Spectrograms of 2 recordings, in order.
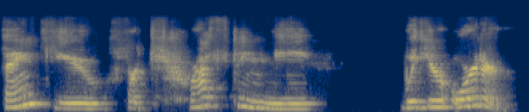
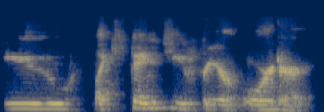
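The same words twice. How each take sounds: First: Slow sincere thank-you, weight on thank; mean every word, slowly; genuine heartfelt thanks. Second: Quick offhand thank-you, lower; rushed perfunctory thanks. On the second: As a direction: toss the thanks off without meaning it. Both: Shown as a demonstration. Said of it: "Like, genuinely".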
